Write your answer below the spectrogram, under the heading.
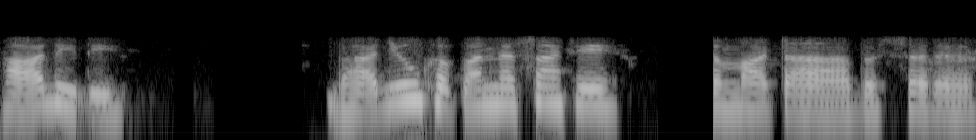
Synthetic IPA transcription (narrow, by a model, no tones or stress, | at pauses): ɦaːliːd̪iː | bʱaːɗijũkʰɐpənɐsãːkʰeː | sɐmaːʈaːbɐsɐɾ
